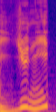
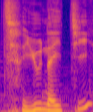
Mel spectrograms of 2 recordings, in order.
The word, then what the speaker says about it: UNI'T: Et le deuxième titre, euh, c'est Unit, Unity, c'est ça plutôt, même ça se prononce comme ça.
